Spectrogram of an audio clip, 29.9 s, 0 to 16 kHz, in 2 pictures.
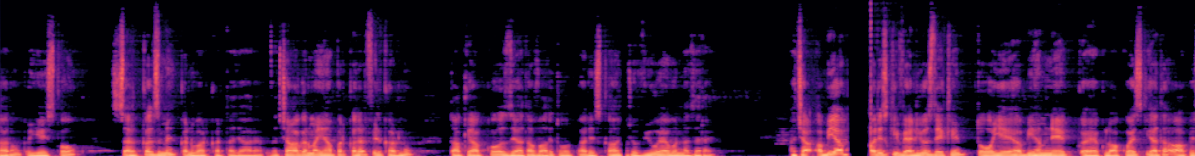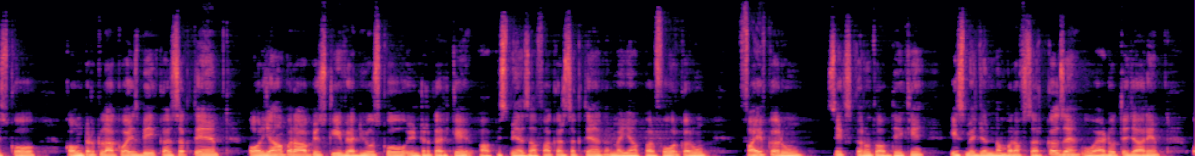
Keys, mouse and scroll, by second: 24.6 click.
